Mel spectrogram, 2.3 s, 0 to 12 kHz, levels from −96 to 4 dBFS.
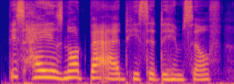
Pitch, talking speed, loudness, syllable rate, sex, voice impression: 230 Hz, 230 wpm, -19 LUFS, 4.9 syllables/s, female, very feminine, slightly adult-like, thin, slightly tensed, slightly powerful, bright, hard, very clear, very fluent, slightly raspy, cute, slightly intellectual, very refreshing, sincere, slightly calm, friendly, reassuring, very unique, elegant, slightly wild, sweet, very lively, strict, intense, light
